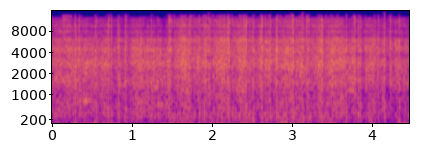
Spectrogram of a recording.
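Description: Dense crackling bursts of celebratory gunfire from many weapons, fired in rapid overlapping volleys that run continuously and loud throughout.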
